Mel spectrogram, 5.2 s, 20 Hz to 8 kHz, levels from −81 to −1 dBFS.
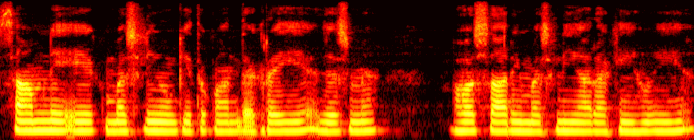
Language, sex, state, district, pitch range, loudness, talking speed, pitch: Hindi, male, Uttar Pradesh, Lalitpur, 150-155 Hz, -19 LUFS, 160 wpm, 150 Hz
